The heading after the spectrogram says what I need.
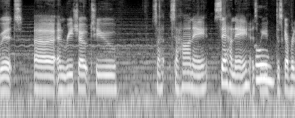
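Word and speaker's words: Sehanine: And is going to reach out to it and reach out to Sehane, as we discovered it's pronounced.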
